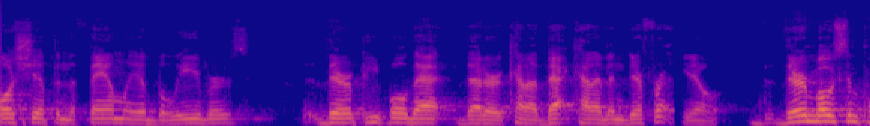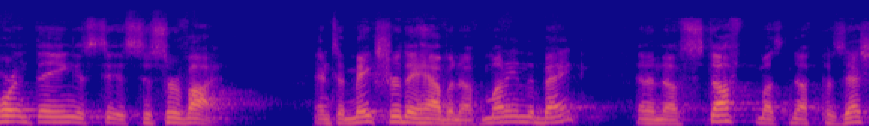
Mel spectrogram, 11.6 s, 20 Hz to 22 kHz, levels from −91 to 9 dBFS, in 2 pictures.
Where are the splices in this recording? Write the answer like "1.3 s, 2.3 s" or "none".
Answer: 4.4 s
